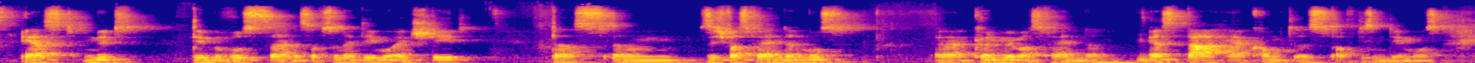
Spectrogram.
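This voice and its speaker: A man speaks at a moderate pace with medium pitch. His intonation is monotone and flat, and audible room echo surrounds it. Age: 18. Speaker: student climate activist. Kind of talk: interview.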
